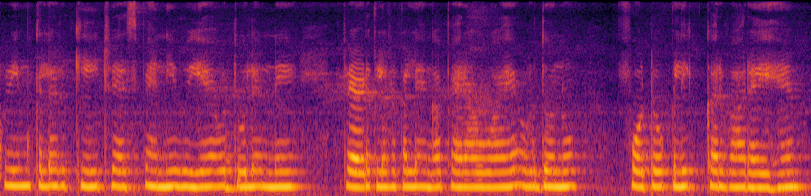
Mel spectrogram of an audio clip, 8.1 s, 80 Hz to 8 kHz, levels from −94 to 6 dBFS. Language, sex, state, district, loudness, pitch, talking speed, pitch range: Hindi, female, Uttar Pradesh, Saharanpur, -14 LUFS, 225 Hz, 175 wpm, 220-230 Hz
